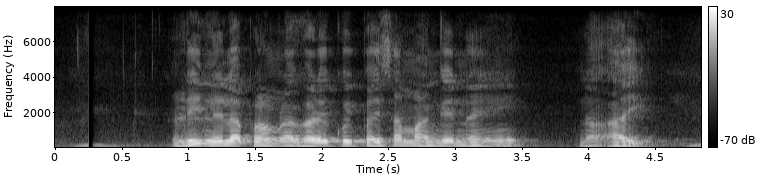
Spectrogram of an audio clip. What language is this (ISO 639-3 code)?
mag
